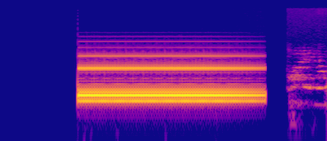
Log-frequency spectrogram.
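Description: Telephone call tone: one long, steady electronic tone lasting about two and a half seconds, starting about a second in and tapering off slightly before it stops.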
